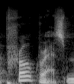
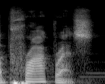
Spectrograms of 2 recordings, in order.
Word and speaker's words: progress: A country can only make progress，英式发音叫 progress，美式发音叫 progress，所以那个 o 发成 r 这个发音，进步。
